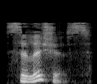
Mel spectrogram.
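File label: "siliceous", British English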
